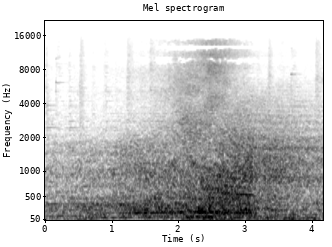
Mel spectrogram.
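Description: A car passing the bicycle from behind: its tyre and engine noise swells to a peak just past the middle and then fades as it pulls ahead.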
